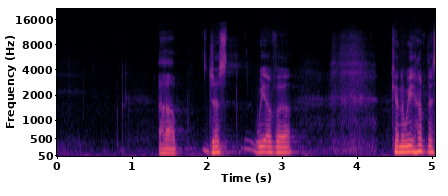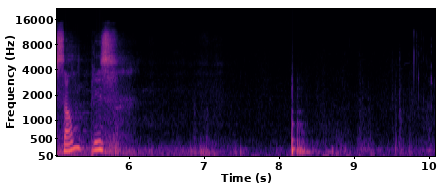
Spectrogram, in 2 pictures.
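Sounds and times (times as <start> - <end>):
faint low background noise: 0.0 - 10.0.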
